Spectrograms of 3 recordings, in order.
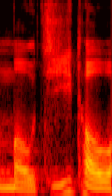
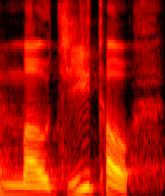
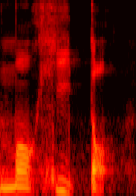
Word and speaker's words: mojito: 那个字哈，M O J I T O 是我们用英文写出来的，它不念作某吉托哦。你哪去酒吧咁点讲？Please, I like a mojito。让直接笑你看，你一颗松巴拉变变松，真卡松松甲嘴巴你妈妈，迄个唔是叫做某吉托，系叫做莫吉托。那你那个发音要对哈，J 不发 G，要发呵。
